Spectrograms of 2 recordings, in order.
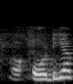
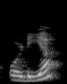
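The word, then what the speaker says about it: Odia: में ओके और इसको इसमें ओडिया को सब्सीट्यूट किया गया था फॉर ओरिया ओके और इसी प्रकार से एथ स्केड्यूल में जो ओरिया लैंग्वेज है उसको ओडिया प्रोनाउंस किया गया बाय व्हिच ऑफ द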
